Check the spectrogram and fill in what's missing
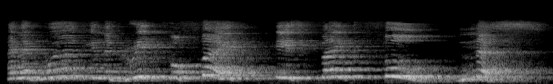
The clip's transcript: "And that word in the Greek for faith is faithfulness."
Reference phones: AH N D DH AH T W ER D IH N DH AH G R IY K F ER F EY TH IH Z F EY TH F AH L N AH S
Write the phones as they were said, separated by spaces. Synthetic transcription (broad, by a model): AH N DH AH T W ER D IH N DH AH G R IY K F ER F EY TH IH Z F EY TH F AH L N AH S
